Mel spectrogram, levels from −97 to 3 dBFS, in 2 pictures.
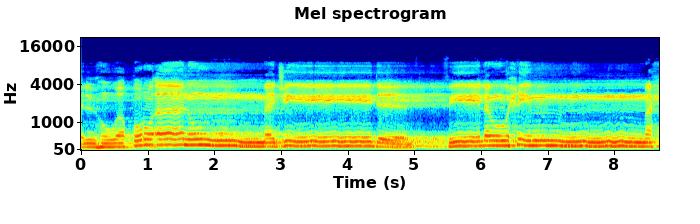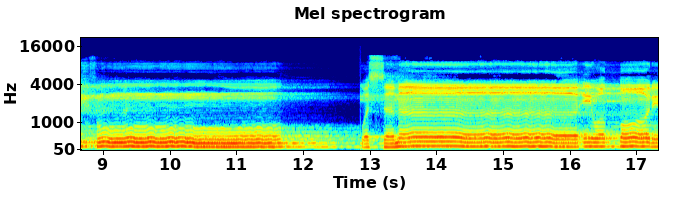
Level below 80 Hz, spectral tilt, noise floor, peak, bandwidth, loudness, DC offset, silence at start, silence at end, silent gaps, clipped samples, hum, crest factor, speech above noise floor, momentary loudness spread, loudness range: -58 dBFS; -7 dB/octave; -36 dBFS; -4 dBFS; 11 kHz; -15 LUFS; under 0.1%; 0 s; 0 s; none; under 0.1%; none; 10 dB; 22 dB; 7 LU; 3 LU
